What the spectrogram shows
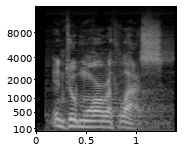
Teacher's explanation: we can occasionally hear another variety of shifted DRESS vowel, like [æ], in other words it seems to have swapped places with TRAP.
